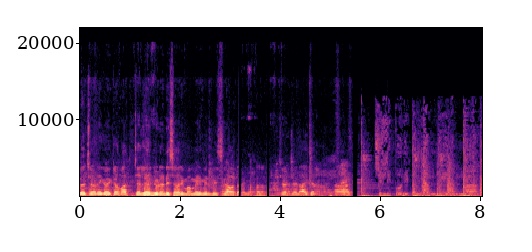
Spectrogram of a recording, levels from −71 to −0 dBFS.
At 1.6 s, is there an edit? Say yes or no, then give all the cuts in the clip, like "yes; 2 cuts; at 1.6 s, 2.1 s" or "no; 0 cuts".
no; 1 cut; at 3.2 s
